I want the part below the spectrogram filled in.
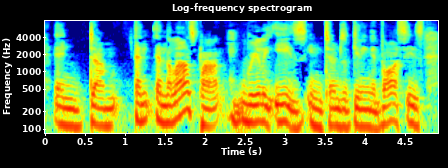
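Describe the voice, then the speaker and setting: Somewhat breathy and medium in pitch, a man's voice shows ordinary pitch variation. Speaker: podcast host. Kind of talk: solo podcast monologue. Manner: fast; hesitant, many fillers.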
